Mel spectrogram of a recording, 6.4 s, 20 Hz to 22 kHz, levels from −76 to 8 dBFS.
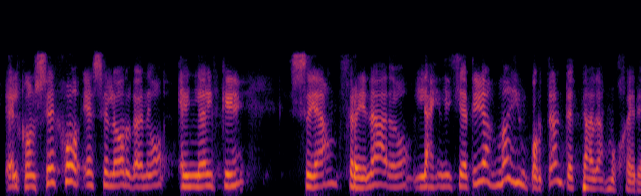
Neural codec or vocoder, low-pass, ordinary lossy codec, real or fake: codec, 24 kHz, 1.5 kbps, HILCodec; 7.2 kHz; Opus, 24 kbps; fake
